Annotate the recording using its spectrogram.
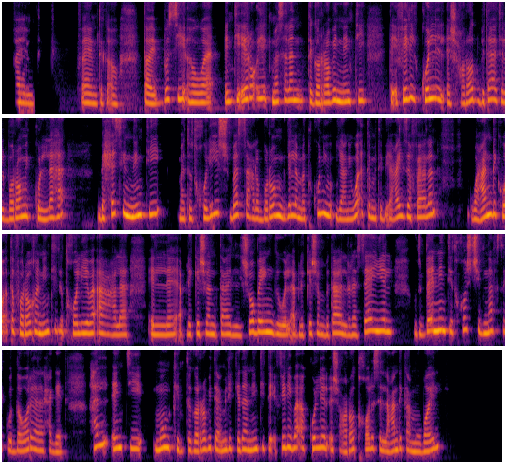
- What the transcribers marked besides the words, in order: none
- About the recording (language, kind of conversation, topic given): Arabic, advice, إزاي إشعارات الموبايل بتخلّيك تتشتّت وإنت شغال؟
